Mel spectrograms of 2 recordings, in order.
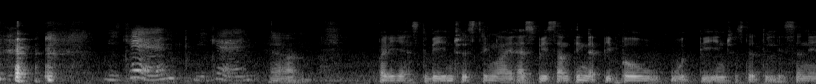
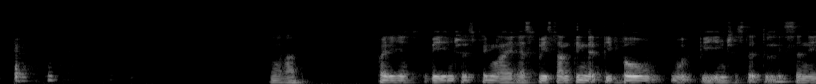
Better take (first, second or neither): first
